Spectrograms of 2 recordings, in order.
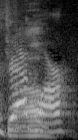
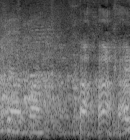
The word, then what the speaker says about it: Jaguar: oh no not a Jaguar jagar if you're going to promote them at least learn to say it properly how much say jaguar three syllables over here yeah you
